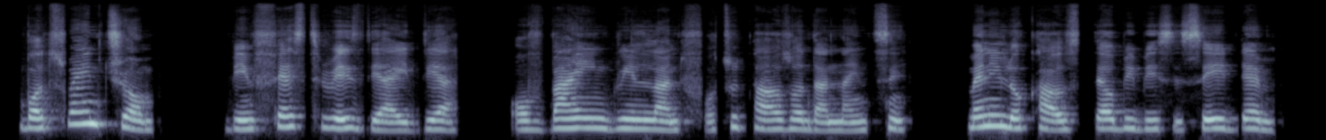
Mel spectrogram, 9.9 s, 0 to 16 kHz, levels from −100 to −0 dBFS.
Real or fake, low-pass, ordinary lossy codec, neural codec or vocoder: real; 14.4 kHz; none; none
